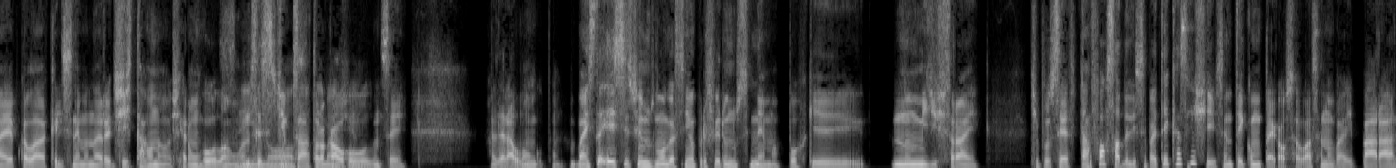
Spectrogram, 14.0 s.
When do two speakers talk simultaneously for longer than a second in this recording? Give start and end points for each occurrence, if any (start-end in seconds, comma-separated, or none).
2.2-3.7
